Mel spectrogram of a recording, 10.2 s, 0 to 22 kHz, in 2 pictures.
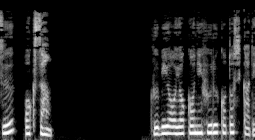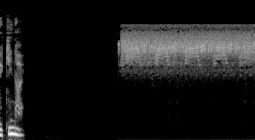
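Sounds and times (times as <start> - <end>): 
speech: 0.0 - 1.1, 3.0 - 5.6, 7.5 - 7.8
cicadas shrilling from a tree beside a park bench on a hot day: 7.5 - 10.1.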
